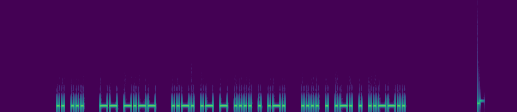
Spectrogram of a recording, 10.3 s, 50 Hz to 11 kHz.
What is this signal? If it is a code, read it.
Morse code, heard as a keyed tone, about 25 wpm, 700 Hz. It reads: IS MY FATHER HERE?
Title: Sentences from Top 300 Words 25wpm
